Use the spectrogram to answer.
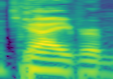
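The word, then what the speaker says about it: Kuiper: coer belt how do you say it C kyber belt kyber belt it could be the entire mass of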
